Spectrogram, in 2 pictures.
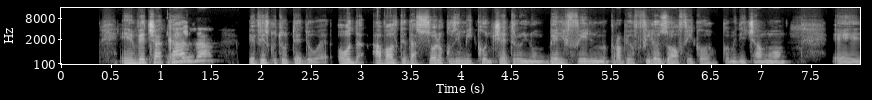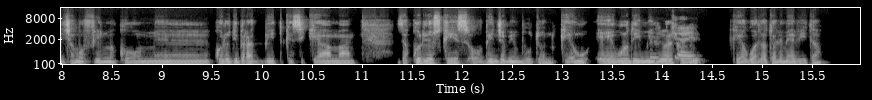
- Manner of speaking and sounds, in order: none
- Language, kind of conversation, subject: Italian, podcast, Qual è un film che ti ha cambiato la vita e perché?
